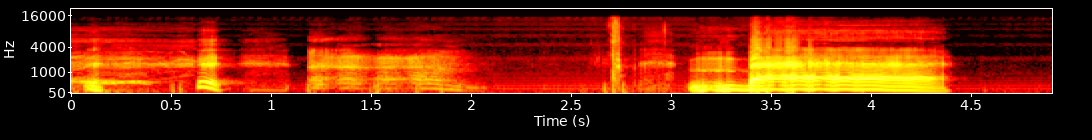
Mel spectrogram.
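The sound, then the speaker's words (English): A person does a loud, wavering sheep bleat impression, a few short nasal bursts building to one long quavering baa, with bits of laughter mixed in. “Listen, if there's no other reason to get Apple Music, I if there's try, no other reason to get an let iPhone, me get my fucking impression out of a fucking sheep.”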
